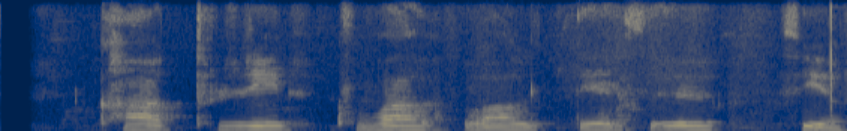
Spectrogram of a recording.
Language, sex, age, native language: Icelandic, male, 10, Icelandic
